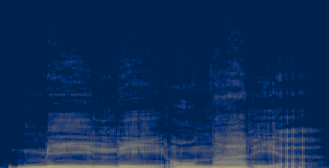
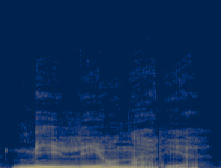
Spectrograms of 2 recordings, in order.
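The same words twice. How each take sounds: First: MILIONÁRIA stretched very slowly, syllable by syllable; drawn-out emphasis. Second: MILIONÁRIA said slowly and evenly as one word; deliberate repeat. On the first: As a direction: pull "milionária" apart, mi-li-o-nária. Drawn-out emphasis on a criticised word. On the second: Lecturer driving home criticism of a church, repeating "milionária" slowly and deliberately. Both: Real, not acted.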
